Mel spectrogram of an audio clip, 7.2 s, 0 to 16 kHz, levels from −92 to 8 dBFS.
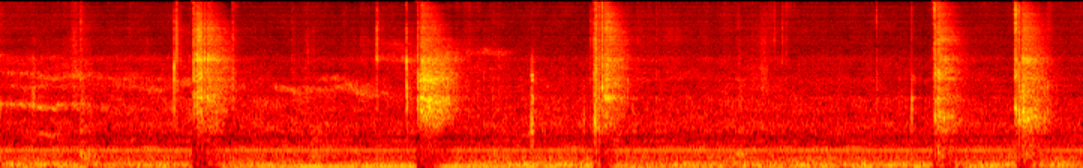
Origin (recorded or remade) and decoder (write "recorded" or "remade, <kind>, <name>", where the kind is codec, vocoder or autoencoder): remade, codec, DAC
